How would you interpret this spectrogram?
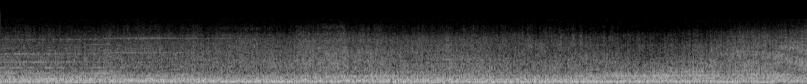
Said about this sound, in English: Then we heard the roar of engines as the Pathfinder ships began hopping off.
